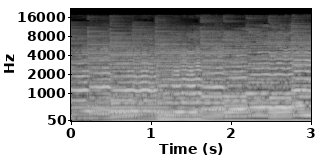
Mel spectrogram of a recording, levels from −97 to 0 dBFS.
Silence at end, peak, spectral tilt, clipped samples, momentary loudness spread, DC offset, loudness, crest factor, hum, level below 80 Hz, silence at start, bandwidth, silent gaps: 0 s; -10 dBFS; -3.5 dB/octave; under 0.1%; 2 LU; 2%; -22 LUFS; 12 dB; none; -42 dBFS; 0 s; 17.5 kHz; none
